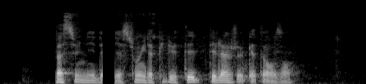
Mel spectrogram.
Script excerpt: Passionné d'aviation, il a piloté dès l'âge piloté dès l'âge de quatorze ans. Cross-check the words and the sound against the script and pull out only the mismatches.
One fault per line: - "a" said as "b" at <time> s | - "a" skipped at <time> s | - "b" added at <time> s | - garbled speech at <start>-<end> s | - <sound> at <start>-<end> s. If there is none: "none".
- dropout at 1.0-1.2 s
- "piloté dès l'âge" skipped at 2.4 s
